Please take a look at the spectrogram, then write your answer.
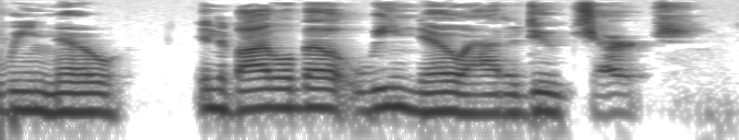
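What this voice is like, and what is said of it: Put-on Southern accent. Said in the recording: “That was an appropriate accent.”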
